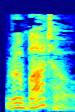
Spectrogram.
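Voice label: "rubato", British English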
